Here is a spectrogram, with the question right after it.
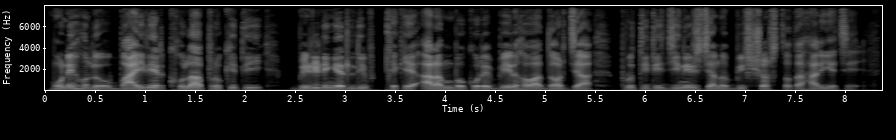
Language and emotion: Bengali, neutral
